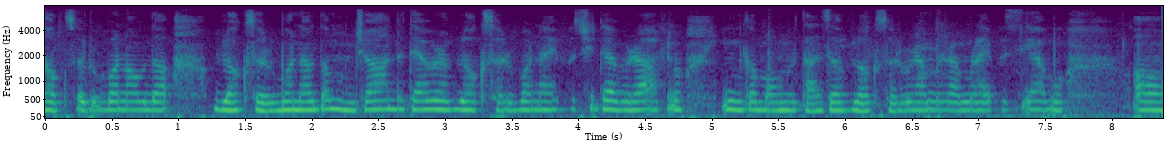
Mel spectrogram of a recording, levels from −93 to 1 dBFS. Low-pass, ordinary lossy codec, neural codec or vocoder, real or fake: 7.2 kHz; none; vocoder, 44.1 kHz, 128 mel bands every 256 samples, BigVGAN v2; fake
